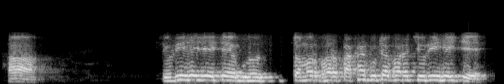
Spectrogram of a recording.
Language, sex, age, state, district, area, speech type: Odia, male, 45-60, Odisha, Nuapada, urban, conversation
